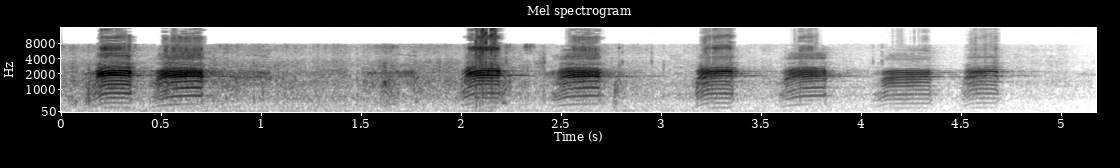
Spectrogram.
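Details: A duck giving a series of clear, nasal quacks, singly or in pairs, about every half second, then ending in silence.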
